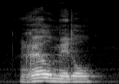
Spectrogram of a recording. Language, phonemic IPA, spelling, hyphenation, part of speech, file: Dutch, /ˈrœy̯lˌmɪ.dəl/, ruilmiddel, ruil‧mid‧del, noun, Nl-ruilmiddel.ogg
- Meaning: currency, medium of exchange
